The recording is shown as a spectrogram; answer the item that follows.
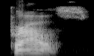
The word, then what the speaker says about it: browse: careful with the pronunciation I think you said something like browse but it' be browse with more of a zed sound at the end brows brows like eco-friendly also when you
